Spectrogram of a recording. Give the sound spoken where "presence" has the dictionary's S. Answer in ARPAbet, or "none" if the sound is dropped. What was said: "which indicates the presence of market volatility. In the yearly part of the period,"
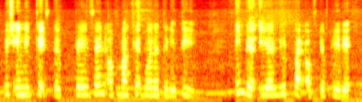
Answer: none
